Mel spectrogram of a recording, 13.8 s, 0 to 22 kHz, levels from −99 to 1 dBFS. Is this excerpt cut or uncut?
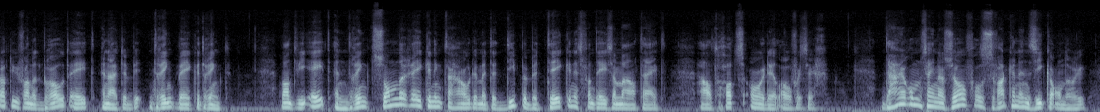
uncut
